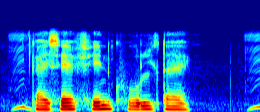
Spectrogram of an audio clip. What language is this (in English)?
Magahi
